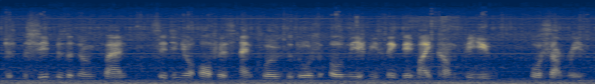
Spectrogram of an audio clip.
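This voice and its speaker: A man's voice: low voice, fairly even intonation, fairly quick, close to an everyday voice. A young man playing a friendly, slightly uneasy night-shift employee, leaving polite, casual instructions in a horror game. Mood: friendly, hurried. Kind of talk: recorded phone message in horror game. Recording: clearly noisy taped message.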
